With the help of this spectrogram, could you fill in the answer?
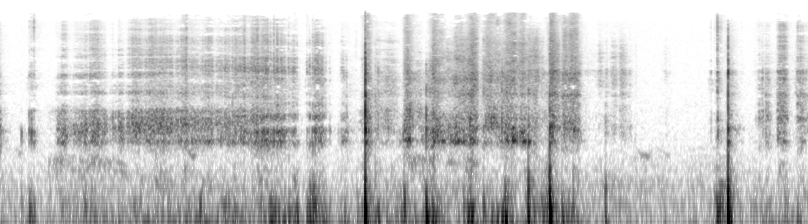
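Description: A black pen tip scrapes along the edge of a tan pebble-grain leather piece, adding and tracing black lines before lifting away at the end. A steady, rough scratching texture is heard, broken by sharp clicks and taps where the tip catches or touches down. Quieter pauses come near the end, with a low dull undertone throughout.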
